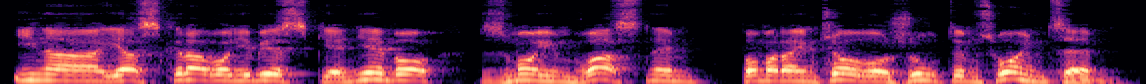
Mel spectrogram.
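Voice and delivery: high, insistent chanted recitation; Moomin's defiant verse, declaimed high; rebellious song. A narrator's reading. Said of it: "swoją pełną buntu piosenkę".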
